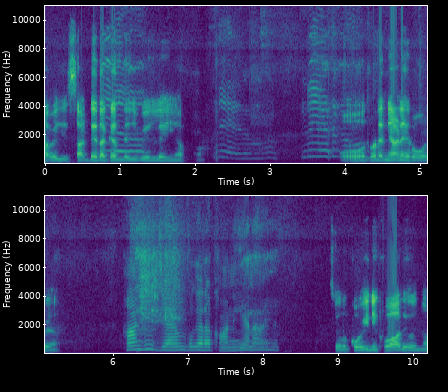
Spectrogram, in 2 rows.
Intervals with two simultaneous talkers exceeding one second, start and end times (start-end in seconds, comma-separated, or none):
4.0-5.2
